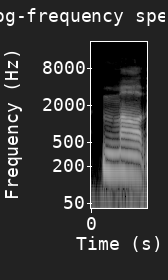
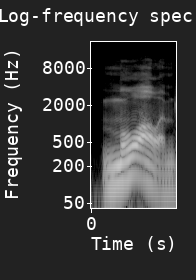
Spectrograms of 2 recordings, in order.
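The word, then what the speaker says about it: معلم: Because when you say it, there's a sort of deep catch in your throat. Muam just sounds flat when I say it. You have an excellent ear. Yes, there is a sound there that simply does not exist in the English language.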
